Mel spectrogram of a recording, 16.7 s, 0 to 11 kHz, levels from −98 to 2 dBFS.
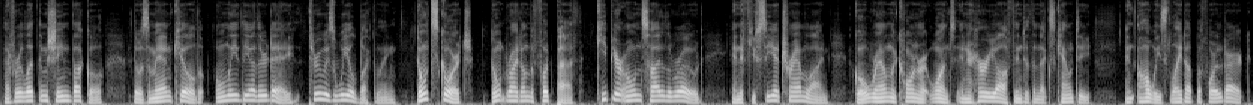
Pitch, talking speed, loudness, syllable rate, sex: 120 Hz, 200 wpm, -19 LUFS, 5.4 syllables/s, male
